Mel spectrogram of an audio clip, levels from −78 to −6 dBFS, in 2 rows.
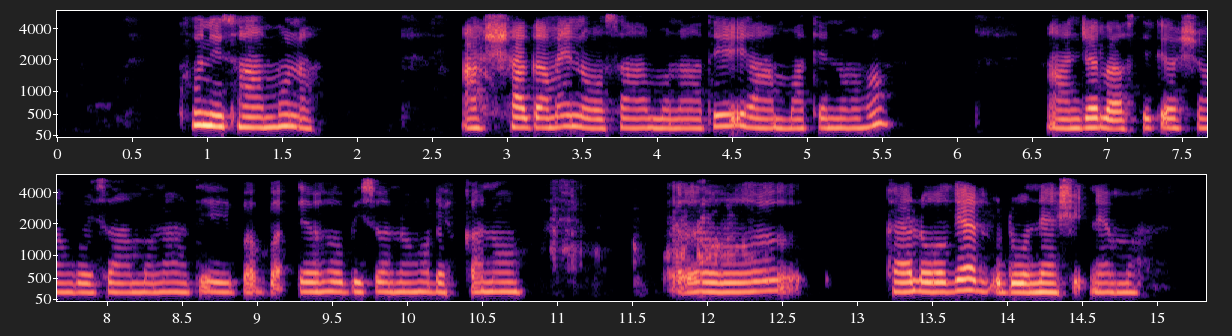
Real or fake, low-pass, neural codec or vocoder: fake; 5.4 kHz; vocoder, 22.05 kHz, 80 mel bands, WaveNeXt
